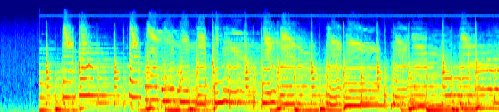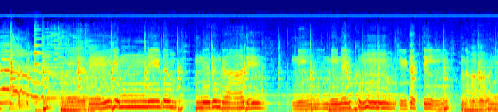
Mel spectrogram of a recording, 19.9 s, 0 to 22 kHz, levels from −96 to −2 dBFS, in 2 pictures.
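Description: Nothing in the audio points to any technical fault at any moment.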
